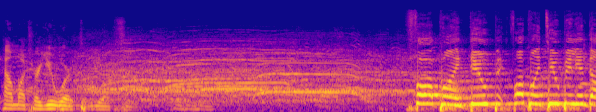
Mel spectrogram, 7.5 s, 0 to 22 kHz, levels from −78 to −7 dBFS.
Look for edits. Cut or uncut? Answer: cut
